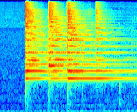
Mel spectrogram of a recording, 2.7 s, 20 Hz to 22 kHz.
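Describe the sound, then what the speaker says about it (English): Three resonant gong strikes ring out in a ceremonial salute, each loud and close with a long shimmering sustain that overlaps the next, spaced about half a second apart with no talk. "3 gong salute to Sarnia Rocks and Michelle."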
